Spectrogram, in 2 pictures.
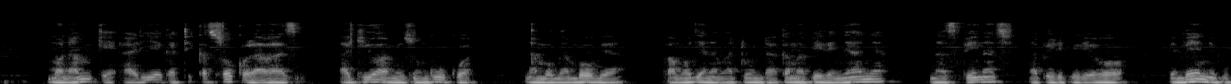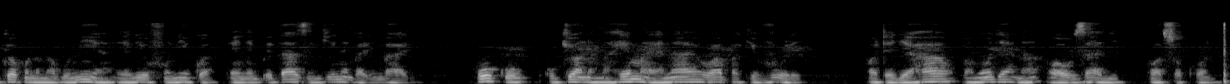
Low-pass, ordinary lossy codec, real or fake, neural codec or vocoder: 7.2 kHz; AAC, 32 kbps; real; none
